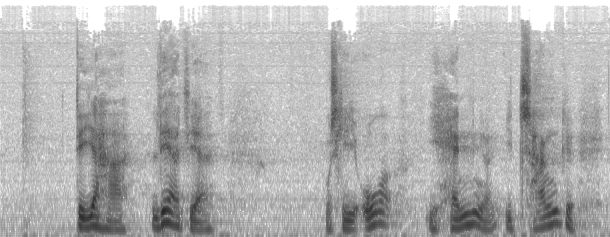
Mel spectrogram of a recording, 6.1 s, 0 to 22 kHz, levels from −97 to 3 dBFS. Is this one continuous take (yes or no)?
yes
